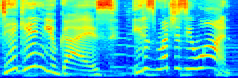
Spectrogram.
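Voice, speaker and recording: A woman's voice: very high-pitched, sing-song, normal speed, a bit bright, full character voice. A woman playing a confident, supportive young female warrior in a video game, with a casual, encouraging manner. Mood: upbeat. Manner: casual, encouraging, plain-spoken. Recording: music behind the voice.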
